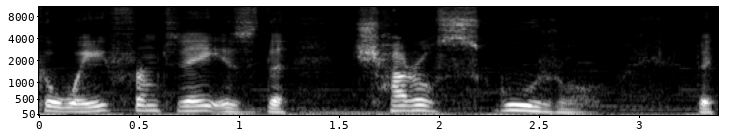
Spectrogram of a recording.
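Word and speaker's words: chiaroscuro: want to take away from today is the charoskuro the charoskuro right charoskuro is the is an italian word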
